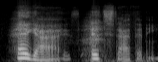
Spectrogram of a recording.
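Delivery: very soft, quiet, soft-spoken voice. Imitating a radio caller after being asked to do her voice: Stephanie voice, very soft. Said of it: "Now do Stephanie".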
